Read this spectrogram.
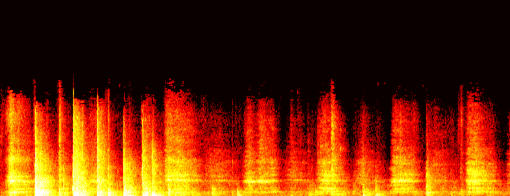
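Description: Rubber exercise balls thump and roll on a floor mat.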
